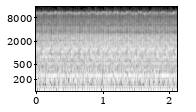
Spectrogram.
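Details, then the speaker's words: 4BT Cummins four-cylinder diesel cold start at 28 degrees (Portland, Oregon), starting after about 10 seconds of cranking; steady, even cold-idle clatter with no misses or knocks; healthier-sounding since a new injector pump was fitted. "Ever since having a new injector pump, it's always sounded a lot healthier than it did when I first bought it."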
